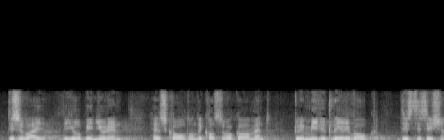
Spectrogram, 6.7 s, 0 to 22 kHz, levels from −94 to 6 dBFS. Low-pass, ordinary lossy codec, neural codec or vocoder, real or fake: none; none; none; real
